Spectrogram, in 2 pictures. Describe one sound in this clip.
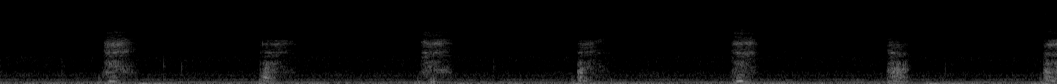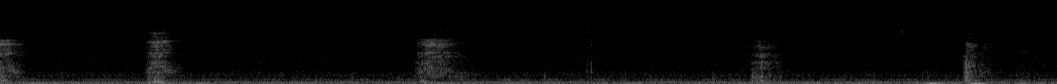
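An elderly man grunts with effort at regular intervals, close by.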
